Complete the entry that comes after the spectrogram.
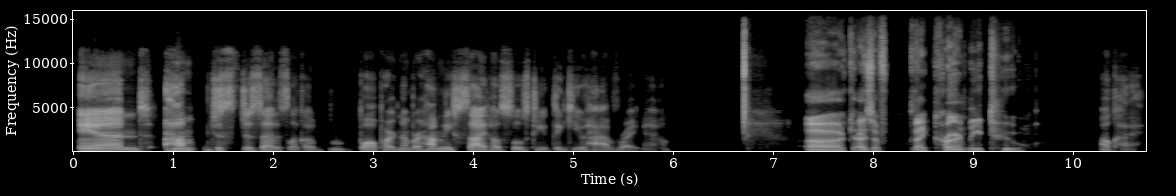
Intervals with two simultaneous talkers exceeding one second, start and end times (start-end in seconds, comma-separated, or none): none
